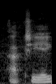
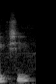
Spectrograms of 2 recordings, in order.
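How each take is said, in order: First: "Axie" said AK-see; short-a pronunciation. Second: "Axie" said AKE-see, questioning; long-a pronunciation. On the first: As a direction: try "Axie" with the a of axe. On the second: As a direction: try "Axie" with the a of ache. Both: Shown as a demonstration. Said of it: "I'm not sure".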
